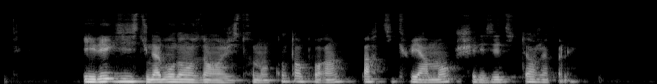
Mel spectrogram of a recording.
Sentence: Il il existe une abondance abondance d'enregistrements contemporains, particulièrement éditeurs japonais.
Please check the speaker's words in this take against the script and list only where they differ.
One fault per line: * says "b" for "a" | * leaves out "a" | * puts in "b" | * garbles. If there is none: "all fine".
* leaves out "il"
* leaves out "abondance"
* puts in "chez les"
